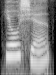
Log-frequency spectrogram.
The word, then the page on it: 悠闲: yōu xián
